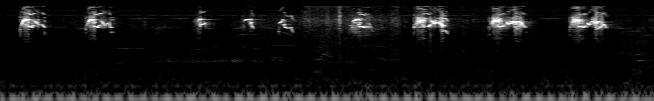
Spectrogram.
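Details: Common myna chicks begging while being fed at the nest: harsh, high, raspy bursts repeated about once a second, some doubled, over a steady low hum.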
